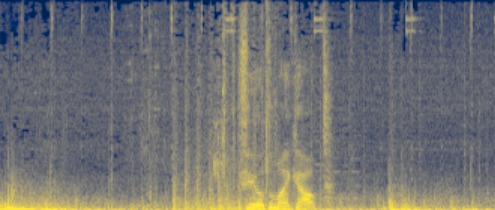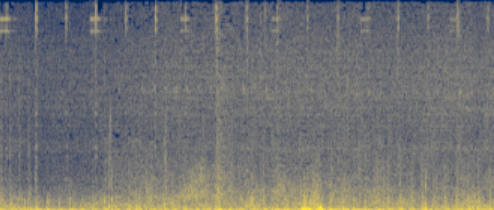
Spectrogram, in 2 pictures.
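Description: An assault rifle fires shots.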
